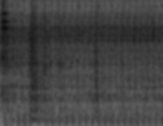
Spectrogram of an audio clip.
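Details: Go-kart small single-cylinder engine after the no-compression fix and carburetor diaphragm check, muffler hot, idle screw slightly adjusted: crisp, even thumping about eleven pulses a second with no misses or stumbles; healthy idle.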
